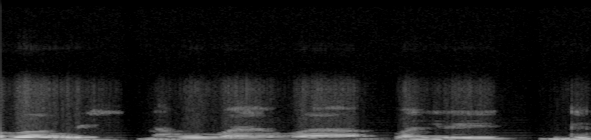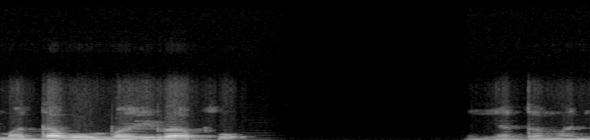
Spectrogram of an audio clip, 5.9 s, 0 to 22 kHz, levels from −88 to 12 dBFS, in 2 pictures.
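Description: No technical faults can be heard anywhere in the speech recording, and the signal stays steady and intact throughout.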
